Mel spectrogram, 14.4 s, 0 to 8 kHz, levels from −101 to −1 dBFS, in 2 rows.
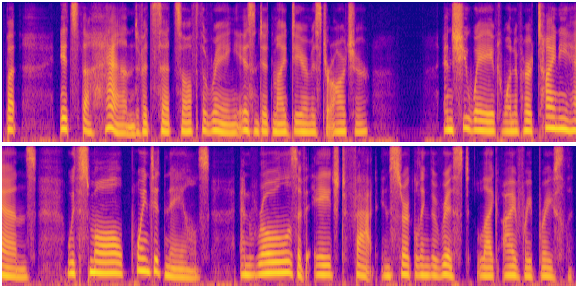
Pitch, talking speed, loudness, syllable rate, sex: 155 Hz, 160 wpm, -18 LUFS, 4.2 syllables/s, female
